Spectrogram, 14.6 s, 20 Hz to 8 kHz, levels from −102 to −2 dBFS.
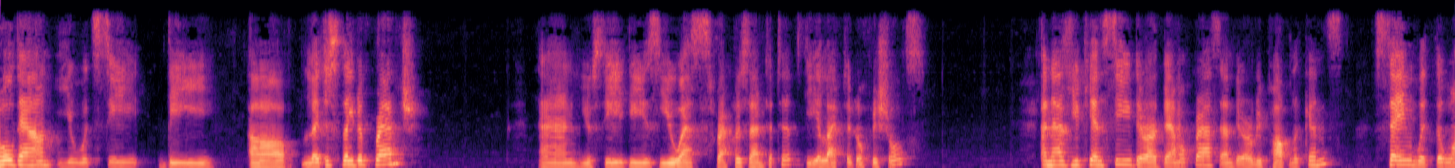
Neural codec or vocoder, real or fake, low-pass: codec, 16 kHz in and 24 kHz out, 1.1 kbps, FireRedTTS-2 codec; fake; 7.2 kHz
